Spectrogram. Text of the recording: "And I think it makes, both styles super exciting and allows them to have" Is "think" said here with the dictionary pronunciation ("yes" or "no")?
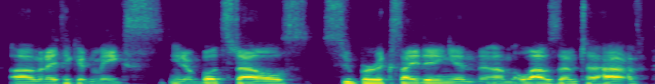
yes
